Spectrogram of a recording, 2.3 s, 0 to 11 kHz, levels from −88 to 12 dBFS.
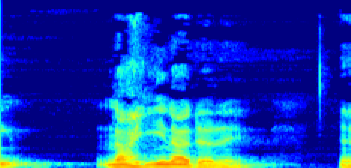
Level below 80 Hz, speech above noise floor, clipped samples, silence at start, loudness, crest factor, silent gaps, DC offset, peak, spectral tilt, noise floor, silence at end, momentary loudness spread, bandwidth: -58 dBFS; 36 dB; under 0.1%; 0 s; -16 LUFS; 16 dB; none; under 0.1%; -2 dBFS; -7.5 dB/octave; -51 dBFS; 0 s; 15 LU; 10.5 kHz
